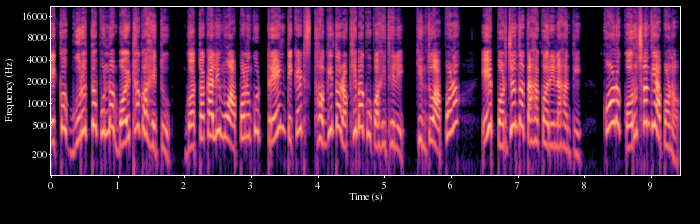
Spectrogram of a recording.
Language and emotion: Odia, angry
